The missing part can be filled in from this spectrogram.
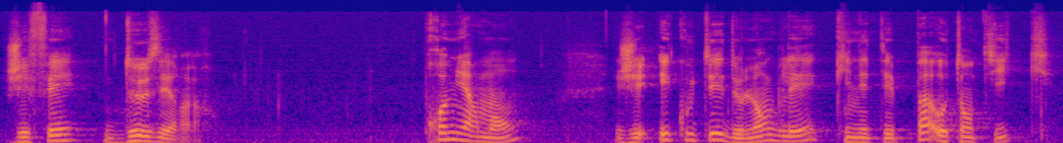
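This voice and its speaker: Slow, calm male language teacher. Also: mid-range voice. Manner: calm, deliberate, clearly articulated. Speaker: French teacher. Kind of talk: scripted language lesson.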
